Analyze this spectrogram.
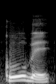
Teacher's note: বা কলকলার হরফ নিচের দিকে ধাবিত করে ধাক্কা দিয়ে উচ্চারণ করবো কুবে র খারা জবর র [সশব্দ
